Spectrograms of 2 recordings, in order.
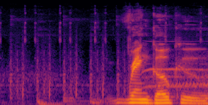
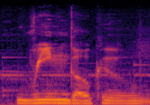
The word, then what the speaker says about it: Rengoku: Don't call him Rengoku. His name is Ringoku.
